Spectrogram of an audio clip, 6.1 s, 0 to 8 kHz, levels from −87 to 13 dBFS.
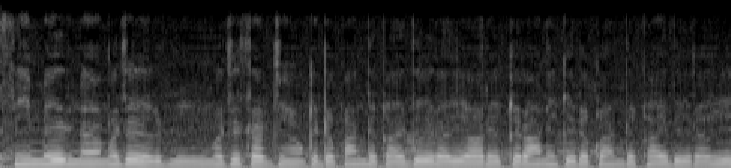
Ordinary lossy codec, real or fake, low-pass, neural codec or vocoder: none; fake; 7.2 kHz; codec, 16 kHz, 16 kbps, FunCodec, trained on Chinese and English, 50 frames a second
